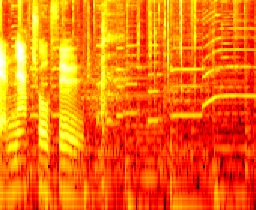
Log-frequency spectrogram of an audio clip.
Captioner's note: chuckles; upbeat music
